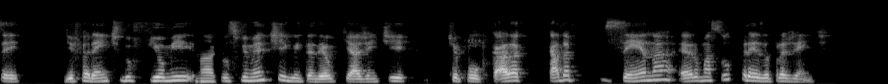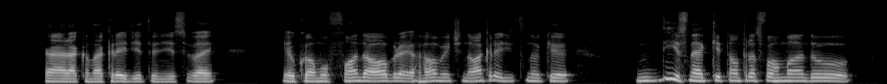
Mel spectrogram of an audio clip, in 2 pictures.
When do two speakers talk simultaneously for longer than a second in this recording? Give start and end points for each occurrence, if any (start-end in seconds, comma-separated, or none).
none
